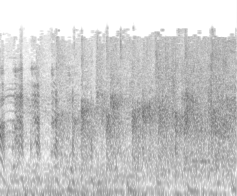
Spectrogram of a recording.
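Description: Applause: a few separate hand claps at first, then a steady, even wash of clapping about a second in.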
